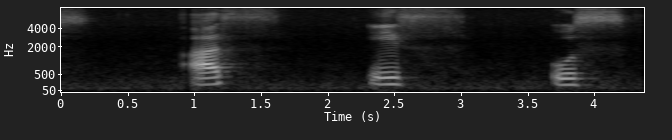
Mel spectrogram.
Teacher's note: سین بھی حروف ہمس میں سے ہے، اس میں بھی سانس جاری رہتی ہے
